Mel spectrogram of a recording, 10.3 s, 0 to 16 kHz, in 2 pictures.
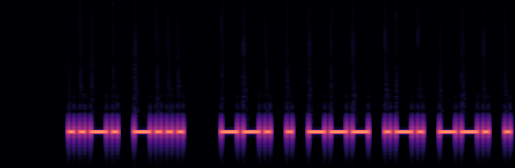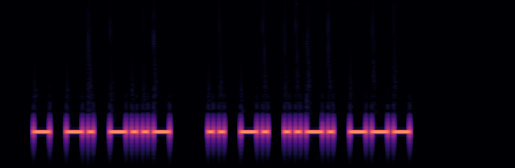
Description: Morse code, heard as a keyed tone, about 22 wpm, 700 Hz. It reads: FB GEORGE TNX INFO
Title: K1USN SST QSO Practice 22wpm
